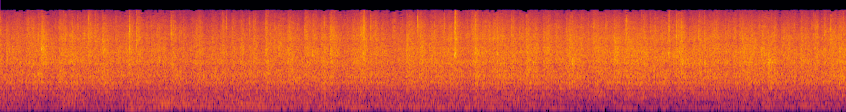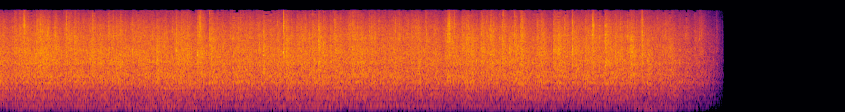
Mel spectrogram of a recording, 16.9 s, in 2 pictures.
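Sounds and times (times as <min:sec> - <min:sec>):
steady rain falling: 0:00.0 - 0:15.7.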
